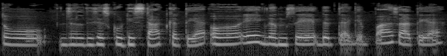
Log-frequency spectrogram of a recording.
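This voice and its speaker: A woman narrating a romance in an easy, chatty way, as if telling a friend. Her voice sits somewhat high but sounds mellow and soft-edged. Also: flat delivery, slow, creaky. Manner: chatty, conversational, with fillers. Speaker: storyteller. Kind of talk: casual spoken narration of a love story.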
